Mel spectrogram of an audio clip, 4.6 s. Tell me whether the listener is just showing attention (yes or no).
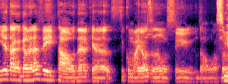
no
